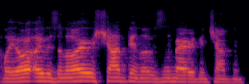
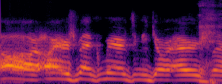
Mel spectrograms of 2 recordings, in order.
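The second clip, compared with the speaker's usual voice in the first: George Foreman voice; 6 semitones higher, 4 dB louder than usual. Retold or imitated. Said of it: "I said".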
